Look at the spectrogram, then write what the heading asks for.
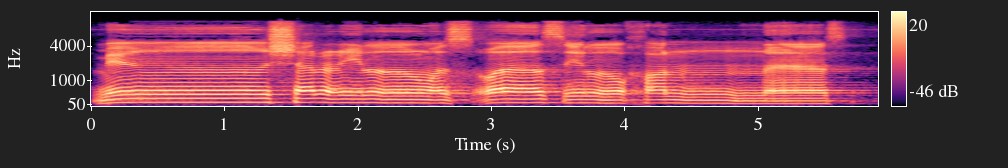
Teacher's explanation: Ya, itu salah satu contoh dari ikhfa al-ausat ya. Jadi suara samarnya ikhfa al-ausat ini larinya ke NG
